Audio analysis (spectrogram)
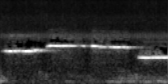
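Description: A person whistles a short, clear tune of three sustained notes, stepping up and then down in pitch, heard alone and fairly quiet.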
